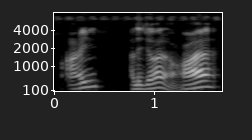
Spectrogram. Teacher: এবং আইনটিকে মোটা করে গলা চিপে পড়বেন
